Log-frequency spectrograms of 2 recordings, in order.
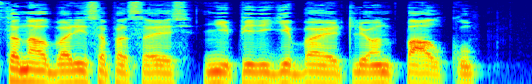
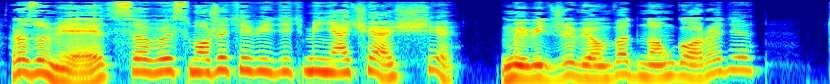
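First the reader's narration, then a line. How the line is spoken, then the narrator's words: Languid cooing. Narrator (Russian): томно проворковала она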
